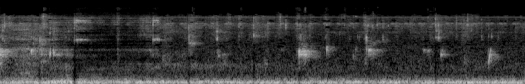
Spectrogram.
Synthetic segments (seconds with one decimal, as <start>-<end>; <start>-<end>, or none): 0.5-1.6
